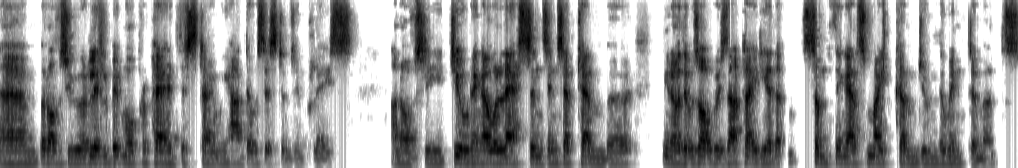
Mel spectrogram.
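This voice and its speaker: A man with a Welsh accent talks very fast in a medium-pitched, somewhat breathy voice with monotone, flat intonation. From Wales. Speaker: primary school teacher and autograss racer. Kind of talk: interview.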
